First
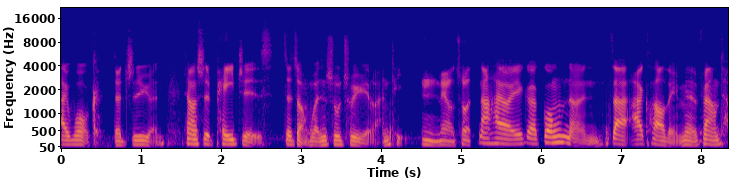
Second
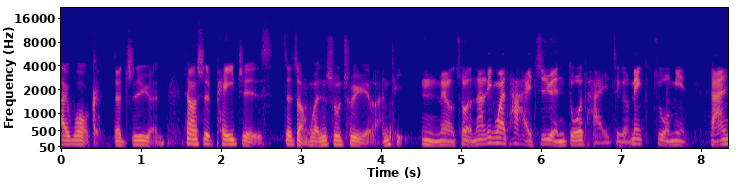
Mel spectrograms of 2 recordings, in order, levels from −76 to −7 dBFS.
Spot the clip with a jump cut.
first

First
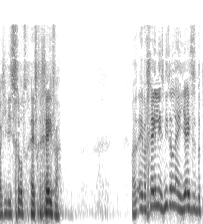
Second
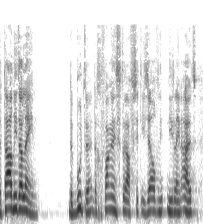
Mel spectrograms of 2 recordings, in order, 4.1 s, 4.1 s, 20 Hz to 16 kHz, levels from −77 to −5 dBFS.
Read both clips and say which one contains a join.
first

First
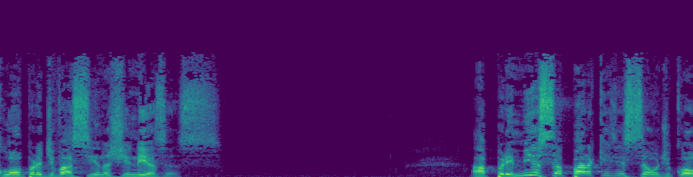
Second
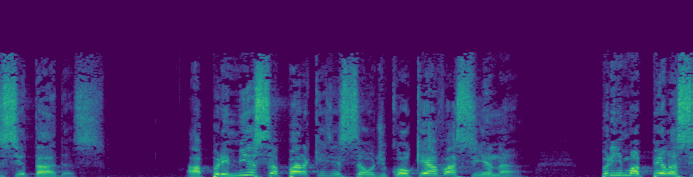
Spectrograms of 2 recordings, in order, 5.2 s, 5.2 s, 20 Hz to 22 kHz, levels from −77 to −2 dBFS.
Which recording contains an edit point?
second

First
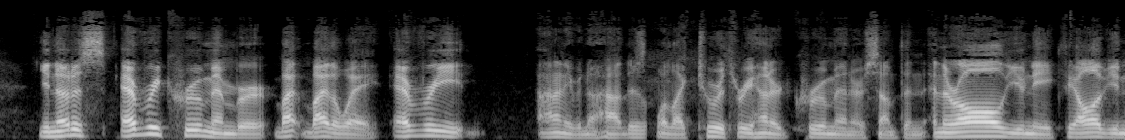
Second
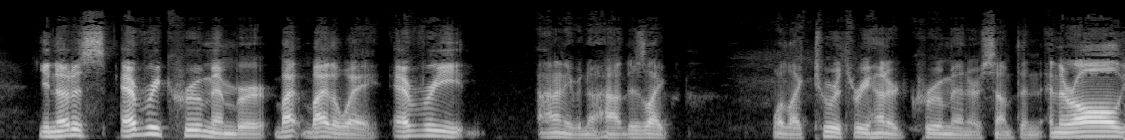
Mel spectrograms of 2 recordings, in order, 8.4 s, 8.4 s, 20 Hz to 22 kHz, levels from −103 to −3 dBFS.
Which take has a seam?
first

